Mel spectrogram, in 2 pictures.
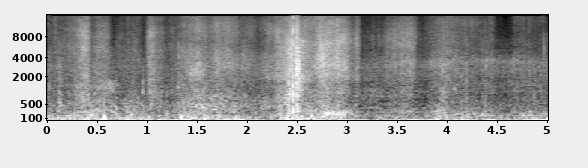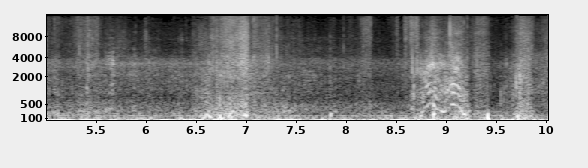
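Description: Steady low rumble with a few bouts of rustling and rubbing noise close to the microphone, the loudest about two and a half seconds in.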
